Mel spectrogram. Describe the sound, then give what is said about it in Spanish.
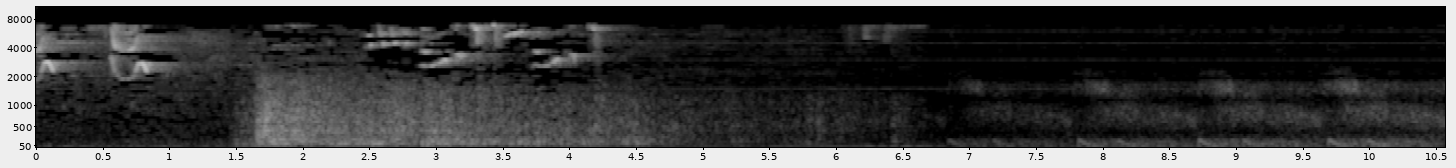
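Birds chirp and trill brightly at the start, then a long, heavy roll of thunder rumbles in and slowly fades while scattered bird calls continue faintly in the background. “¿De que estos pájaros canten como lo están haciendo?”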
